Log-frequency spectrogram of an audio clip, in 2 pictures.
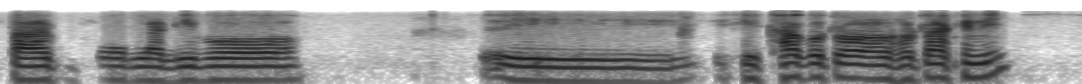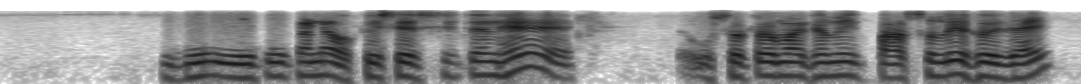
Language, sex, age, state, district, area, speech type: Assamese, male, 45-60, Assam, Dhemaji, rural, conversation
